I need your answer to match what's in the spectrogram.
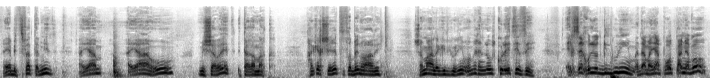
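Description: A man's voice: a little high, vocal fry, darkish tone, breathy edge. A man, a rabbi, telling stories in a sermon, repeating phrases for emphasis and acting out what people said. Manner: repeats phrases for emphasis, acts out quoted speech. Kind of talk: storytelling sermon.

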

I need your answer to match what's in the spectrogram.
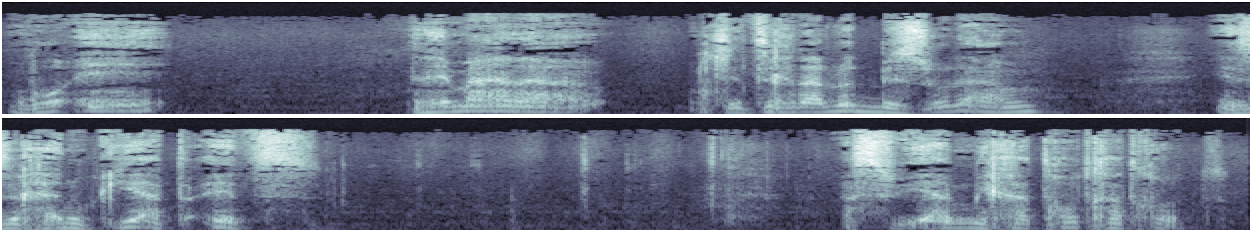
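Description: A man's voice: mid-range voice, gravelly, long pauses, breathy edge. A man telling a story aloud, speaking emotively and growing more intense at the dramatic moments. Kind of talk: spoken storytelling.

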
